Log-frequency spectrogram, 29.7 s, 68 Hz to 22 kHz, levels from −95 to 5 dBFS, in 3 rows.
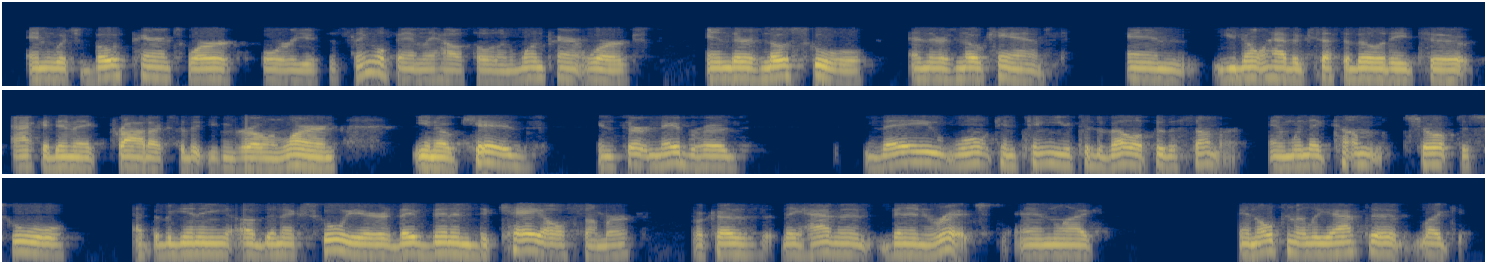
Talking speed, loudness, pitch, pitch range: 175 wpm, -23 LUFS, 120 Hz, 115-130 Hz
